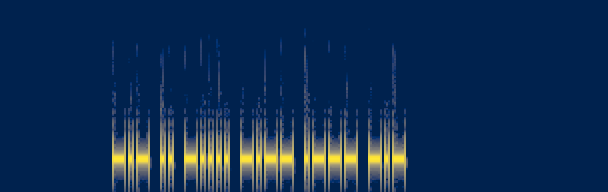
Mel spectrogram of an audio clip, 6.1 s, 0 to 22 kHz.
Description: Morse code, heard as a keyed tone, about 31 wpm, 700 Hz. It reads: KI6YJK
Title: USA Call Signs - 6 Characters - Repeated 3x - 30wpm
